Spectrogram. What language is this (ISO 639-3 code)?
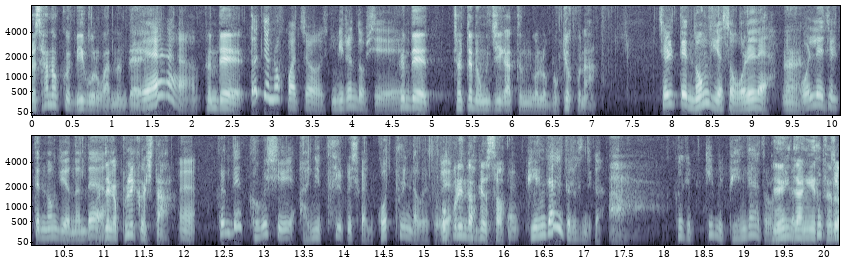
kor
